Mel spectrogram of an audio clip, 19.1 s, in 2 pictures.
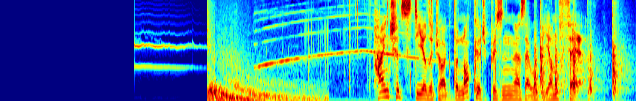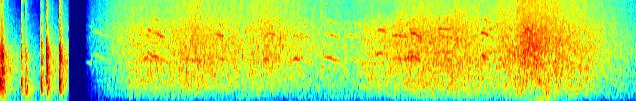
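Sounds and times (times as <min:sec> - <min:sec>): surf washing in: 0:11.1 - 0:19.0.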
